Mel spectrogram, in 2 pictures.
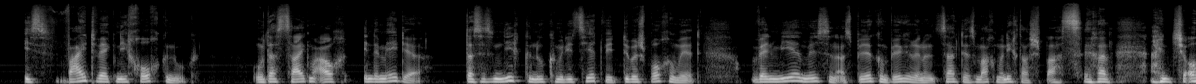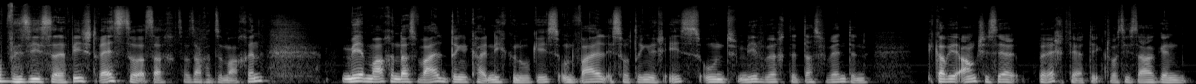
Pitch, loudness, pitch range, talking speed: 120 Hz, -24 LUFS, 105-130 Hz, 205 wpm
